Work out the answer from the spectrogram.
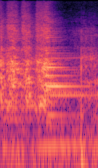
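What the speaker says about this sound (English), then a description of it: "you just take a piece of sandpaper and just make sure you got a perfect edge" Sandpaper worked along the edge of a plastering trowel, making a steady close-up rasping rub over about a second with no talk.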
